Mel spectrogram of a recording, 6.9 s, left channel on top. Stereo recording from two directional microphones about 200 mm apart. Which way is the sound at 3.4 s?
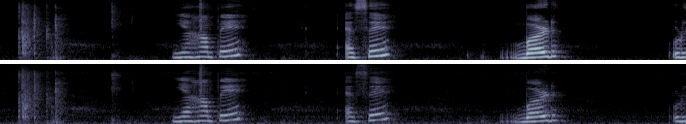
40° left (ahead or behind).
